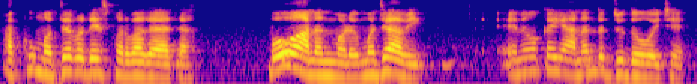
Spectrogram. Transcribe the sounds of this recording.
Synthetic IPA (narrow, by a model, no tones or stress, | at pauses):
akʰːũməd̪ʱjəpɾəd̪eʃpʰəɾʋaɡəjaɦət̪a | bəɦuanənd̪məɭjoməd͡ʒaːʋi | enokaianə̃nd̪d͡ʒud̪ʱoɦojt͡ʃʰe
